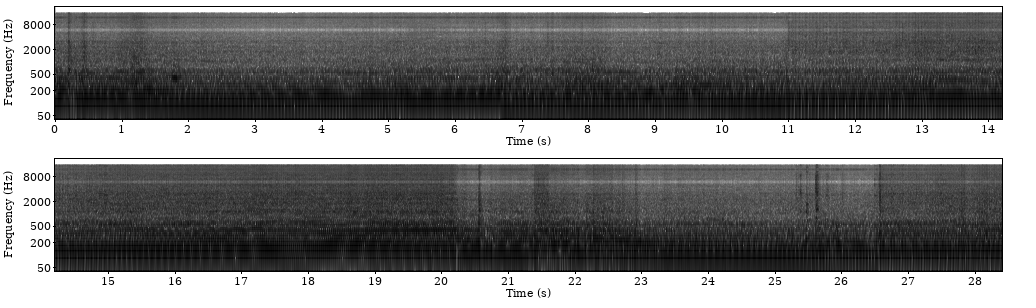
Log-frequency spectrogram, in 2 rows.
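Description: Race car engine heard from inside the stripped cockpit, pulling hard under acceleration. The revs drop near the start, climb steadily for a long stretch, fall again about two-thirds of the way through and climb once more. The engine is said to be running on "6 1/2 cylinders", with one cylinder not firing properly.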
